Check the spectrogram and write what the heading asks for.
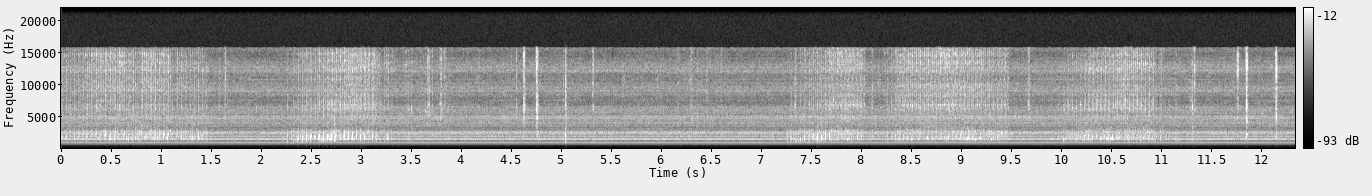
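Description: Near silence: a faint steady whine of a few high tones, with a few soft brief rustles.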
